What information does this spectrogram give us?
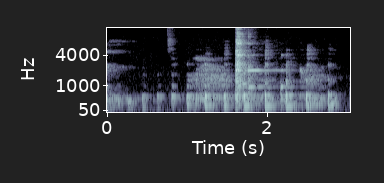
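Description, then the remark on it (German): Glass clinks and taps as a drink is poured from a bottle, with one sharp, bright clink standing out amid a run of lighter knocks and faint pouring sounds. “Ihr müsst überbrücken, heute muss ich einschenken.”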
